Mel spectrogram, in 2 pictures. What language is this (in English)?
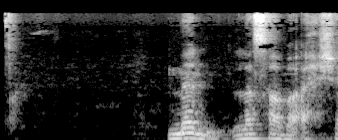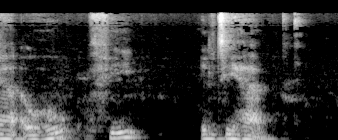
Arabic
